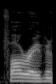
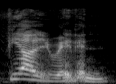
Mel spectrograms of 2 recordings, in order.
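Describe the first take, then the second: First: The name is said in a calm, plain way. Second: The name is said in an angry-sounding way. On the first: The speaker calls it wrong. "I'm stuck on fall raven at the moment" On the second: The speaker calls it right. "You have to sound kind of mad when you say that"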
